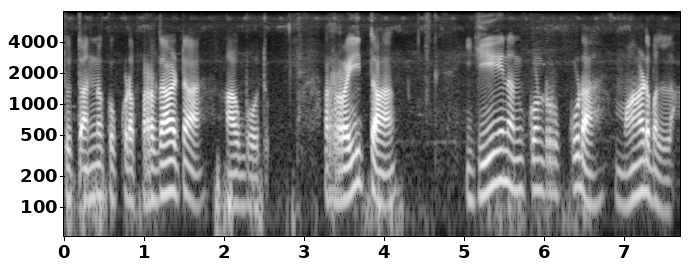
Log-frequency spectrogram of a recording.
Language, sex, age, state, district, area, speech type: Kannada, male, 18-30, Karnataka, Chitradurga, rural, spontaneous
